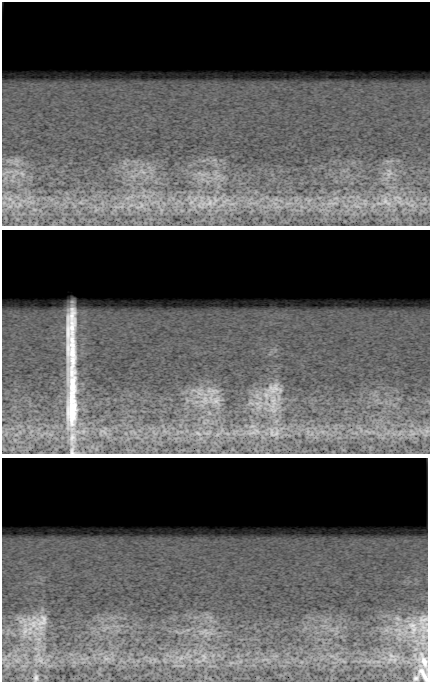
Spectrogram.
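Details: Daisy, a pet cat, rests and purrs softly indoors. The soft purr swells and fades in breathy pulses about once a second, with a sharp click midway through.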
